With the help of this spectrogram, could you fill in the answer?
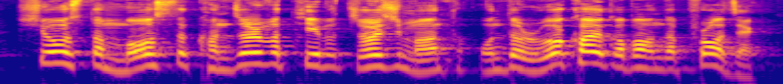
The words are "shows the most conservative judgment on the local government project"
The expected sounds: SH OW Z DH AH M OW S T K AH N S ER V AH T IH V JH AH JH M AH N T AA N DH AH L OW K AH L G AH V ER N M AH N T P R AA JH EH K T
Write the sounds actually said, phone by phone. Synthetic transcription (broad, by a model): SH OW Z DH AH M OW S T K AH N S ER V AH T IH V JH AH JH M AH N T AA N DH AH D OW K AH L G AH B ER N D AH P R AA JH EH K T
